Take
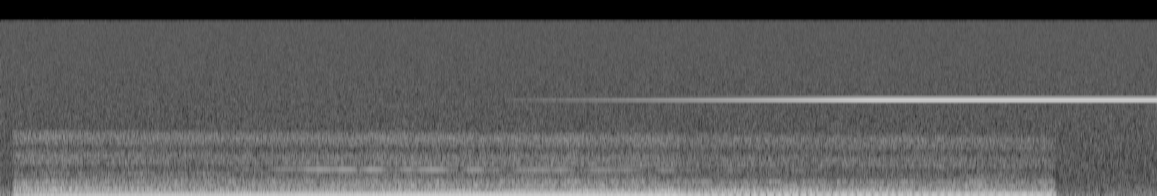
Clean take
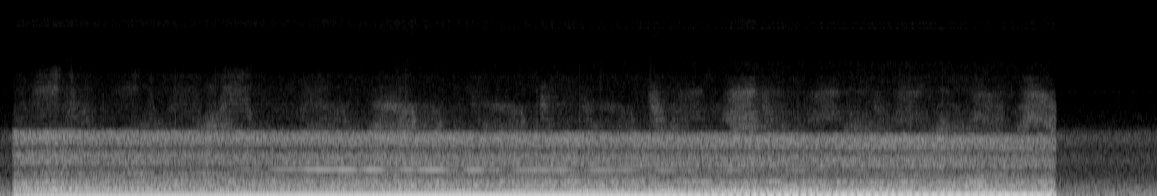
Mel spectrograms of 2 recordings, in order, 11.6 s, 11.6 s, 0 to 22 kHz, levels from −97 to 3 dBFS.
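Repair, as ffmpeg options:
-af "bandreject=f=2.7k:w=30,afwtdn=0.01,asetnsamples=n=441:p=0,asendcmd='6.79 volume volume 3dB',volume=0dB"

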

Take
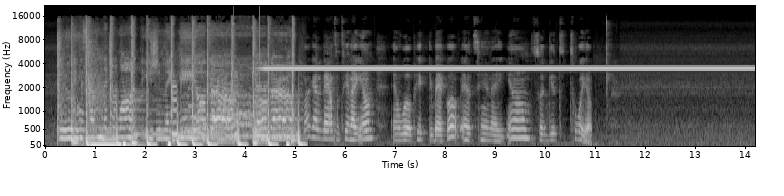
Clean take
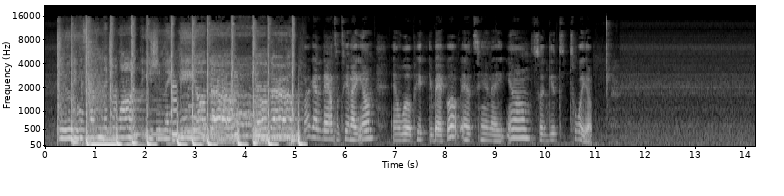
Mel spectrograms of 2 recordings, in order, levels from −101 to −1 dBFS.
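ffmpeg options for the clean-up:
-filter_complex "[0:a]adeclick=t=4,bandreject=f=3.5k:w=30,asplit=3[a][b][c];[a]afade=t=out:st=1.55:d=0.02[d];[b]highpass=f=140:w=0.5412,highpass=f=140:w=1.3066,afade=t=in:st=1.55:d=0.02,afade=t=out:st=1.67:d=0.02[e];[c]afade=t=in:st=1.67:d=0.02[f];[d][e][f]amix=inputs=3:normalize=0,asplit=3[g][h][i];[g]afade=t=out:st=2.45:d=0.02[j];[h]highpass=f=140:w=0.5412,highpass=f=140:w=1.3066,afade=t=in:st=2.45:d=0.02,afade=t=out:st=2.57:d=0.02[k];[i]afade=t=in:st=2.57:d=0.02[l];[j][k][l]amix=inputs=3:normalize=0,asplit=3[m][n][o];[m]afade=t=out:st=4.82:d=0.02[p];[n]highpass=f=140:w=0.5412,highpass=f=140:w=1.3066,afade=t=in:st=4.82:d=0.02,afade=t=out:st=4.94:d=0.02[q];[o]afade=t=in:st=4.94:d=0.02[r];[p][q][r]amix=inputs=3:normalize=0"

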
